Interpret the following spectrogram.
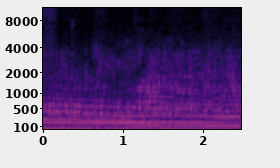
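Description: Helicopter flying overhead: a steady drone of rotor and engine with a fast low beat from the blades.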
